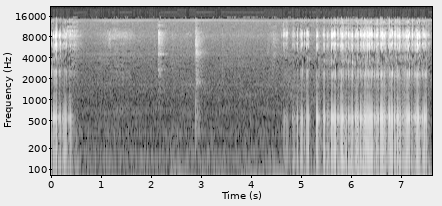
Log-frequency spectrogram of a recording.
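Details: Sleeping French bulldog snoring: rattling, fluttering snore sounds at the start, building toward the end, with quieter breathing between; snoring.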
